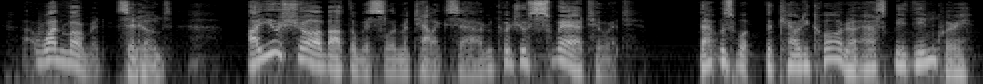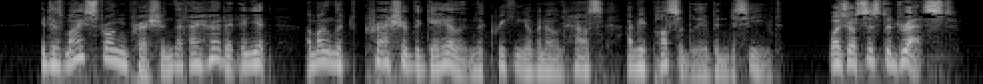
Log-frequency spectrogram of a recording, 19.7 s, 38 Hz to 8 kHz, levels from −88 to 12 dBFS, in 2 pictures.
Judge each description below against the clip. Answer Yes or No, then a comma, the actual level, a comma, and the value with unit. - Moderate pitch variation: No, wide, 6.7 semitones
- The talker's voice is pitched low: Yes, low, 130 Hz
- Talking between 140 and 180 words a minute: No, average, 190 wpm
